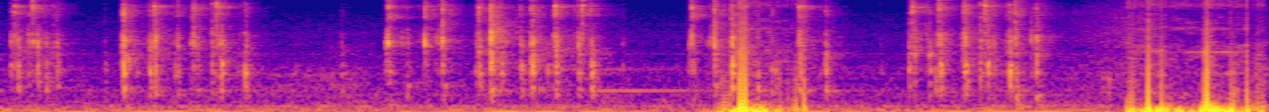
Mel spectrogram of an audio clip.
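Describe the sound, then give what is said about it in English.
Typing on a computer keyboard: quick bursts of light key clicks with short pauses, and two louder, heavier clacking runs near the middle and the end. “If I type that wrong, it's okay. I was like, if I type that wrong, there's some shit gonna come up here.”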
